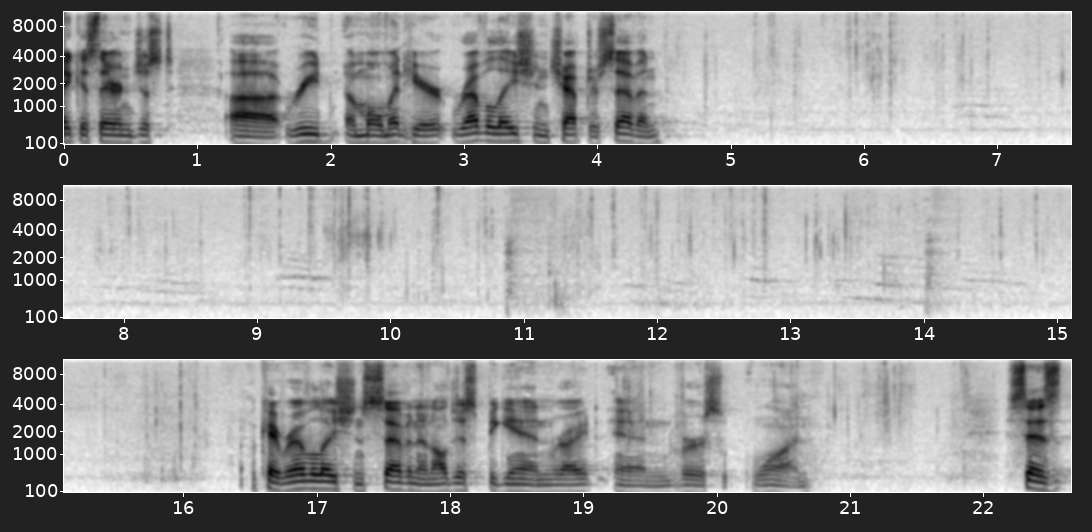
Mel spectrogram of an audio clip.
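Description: A middle-aged man speaks calmly and slowly into a close microphone.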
